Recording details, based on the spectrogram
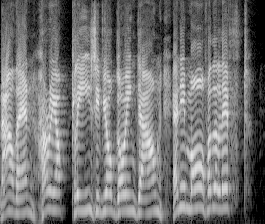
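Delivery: sharp-toned call. Reading a story, the mole stepping out of the lift to riders: said sharply. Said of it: "said sharply".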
